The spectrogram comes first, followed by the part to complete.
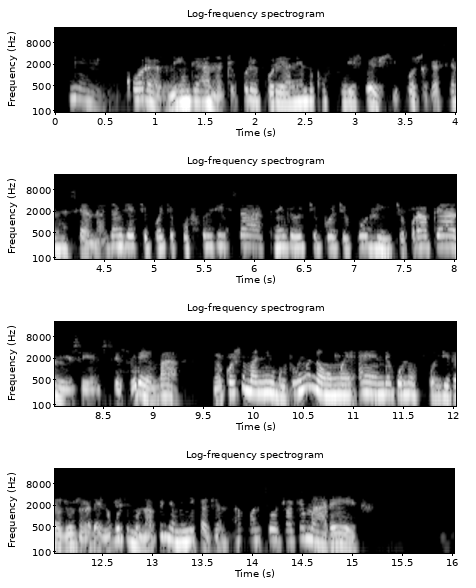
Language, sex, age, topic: Ndau, male, 18-24, education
